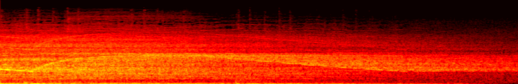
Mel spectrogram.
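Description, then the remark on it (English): A wailing siren rises and falls over a low rumble, sounding far off and gradually fading away. No one speaks. “I curled up and lay still as my dad screamed and sirens wailed in the distance.”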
